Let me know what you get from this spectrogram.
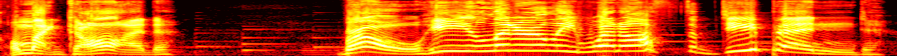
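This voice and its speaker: A man's voice: very high-pitched, wildly swooping pitch, unhurried, a bit bright, no room sound. A man streaming a game, reacting and musing aloud in casual, slangy speech with short interjections. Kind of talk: casual live reaction and commentary. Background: game music.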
